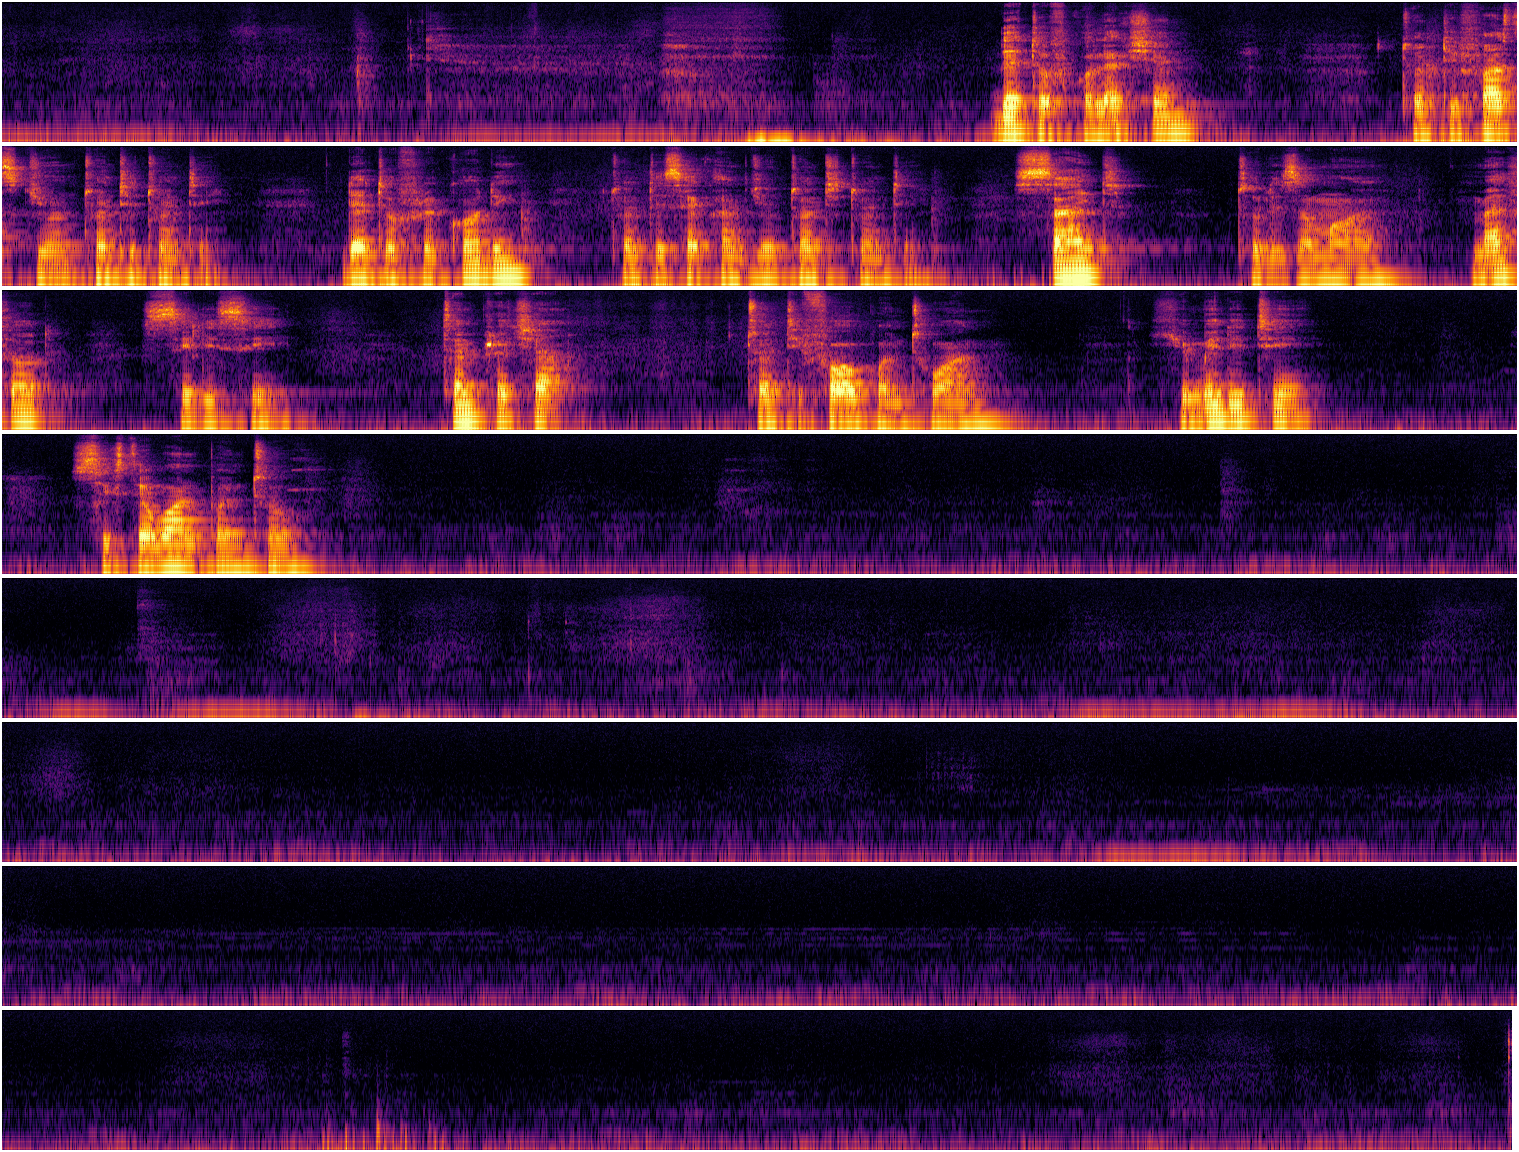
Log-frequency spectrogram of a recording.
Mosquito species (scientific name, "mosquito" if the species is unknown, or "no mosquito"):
no mosquito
